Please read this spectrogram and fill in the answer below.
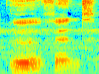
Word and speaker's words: geoefend: Geoffend is how you pronounce it.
